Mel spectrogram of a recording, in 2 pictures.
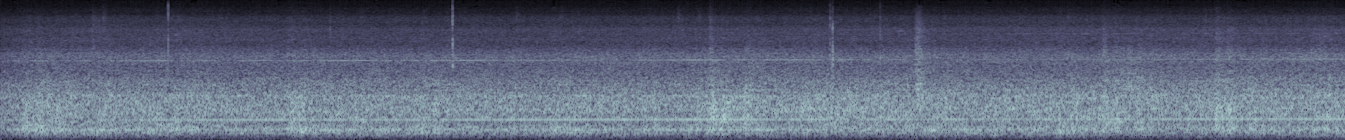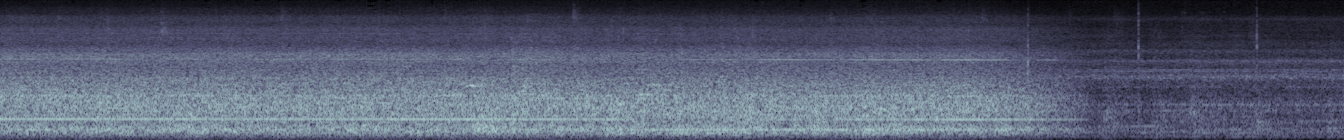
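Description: Local train running at speed, heard from inside the car: a loud, steady rumble of wheels and running gear with a steady hum, which drops away fairly suddenly about eighteen seconds in.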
